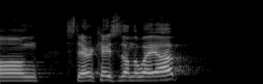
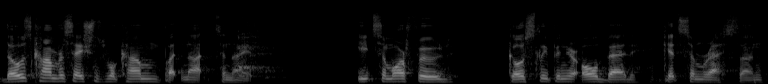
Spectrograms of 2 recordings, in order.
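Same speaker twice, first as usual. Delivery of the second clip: soft, lower, soothing reassurance; wise father; 4 semitones lower, 8 dB quieter than usual. Acted. Father sending his weary son to bed, gentle. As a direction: hush him gently, voice dropping low. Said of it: "being a wise father".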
